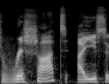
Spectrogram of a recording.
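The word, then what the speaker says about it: Richat: the photos of these concentric circles yeah the wrist shot r-i-c-h-a-t it's worth mentioning yeah in the first couple uh I just want to say it's wrist shot I used to call it rick hot I was mispronouncing it but let me ask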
